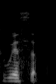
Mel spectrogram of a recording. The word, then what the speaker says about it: WSIP: and sewer investment plan, hereafter WSIP, which I will pronounce as WISIP, pursuant to a new state statute.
